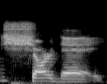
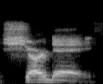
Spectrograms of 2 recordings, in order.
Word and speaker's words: Sade: I mean, that's like Charday, you know, S A D E, Charday.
